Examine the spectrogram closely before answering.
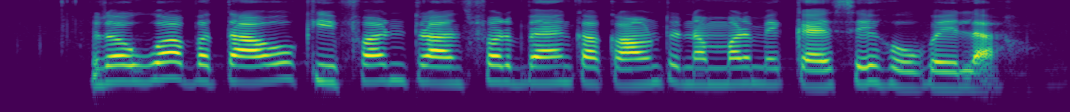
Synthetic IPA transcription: ɾɐʊabɐt̪aːokifʰə̃ɳɖʈɾãːnsfəɾbɛ̃ːŋkəkaːʊ̃ɳʈnɐ̃mbəɾmẽkɛːseɦoʋeːla̰ː

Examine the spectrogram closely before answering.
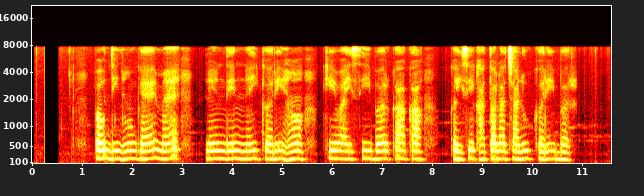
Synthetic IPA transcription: bəɦʊt̪d̪ɪnõɡəemɛ̃ | lend̪enːəɦĩkəɾeɦãkʰeʋaːɪsibəɾkaka | kəisekʰaːt̪a̰lat͡ʃaːlukəɾebəɾ

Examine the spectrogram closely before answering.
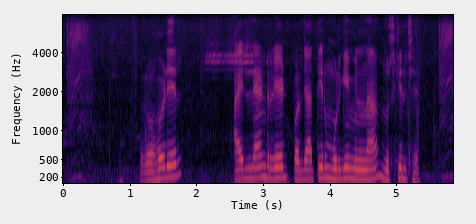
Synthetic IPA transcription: ɾɔɦɽeɾ | aːɪɖlɛ̃ːɳɖɾeːɖpəɾd͡ʒaːt̪iɾmʊɾɡimɪlnamʊʃkɪlt͡ʃʰɛ

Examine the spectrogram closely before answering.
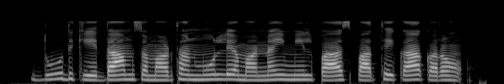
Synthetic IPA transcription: d̪uːd̪ʱked̪aːmsəməɾt̪ʰənmuljəmɐ̃nəimɪlpaːspaːt̪ʰekakəɾõː

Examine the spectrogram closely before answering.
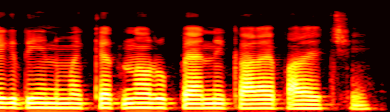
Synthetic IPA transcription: eːkd̪inmẽkɪt̪nõɾʊpanɪkaːlajpaɾet͡ʃʰi

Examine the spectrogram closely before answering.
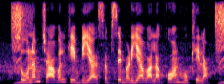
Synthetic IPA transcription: soːnəmt͡ʃaːʋəlkebijasɐbsebɐɽijaʋaːlakɔːnɦoːkʰeːlaː

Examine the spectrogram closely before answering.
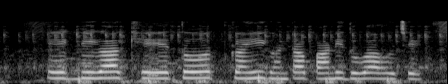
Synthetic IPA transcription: ek̚biɡakʰet̪ot̪kəɦĩɡʱəɳʈapaɽ̃id̪ʱuʋaɦojt͡ʃʰe

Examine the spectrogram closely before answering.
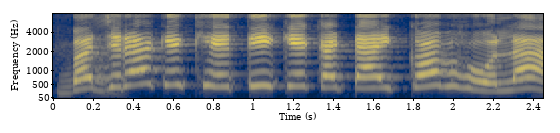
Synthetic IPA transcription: bəd͡ʒɾakekʰet̪ikekəʈaikəbɦola

